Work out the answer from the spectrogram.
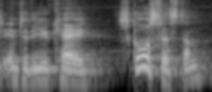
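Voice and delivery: normal talking voice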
